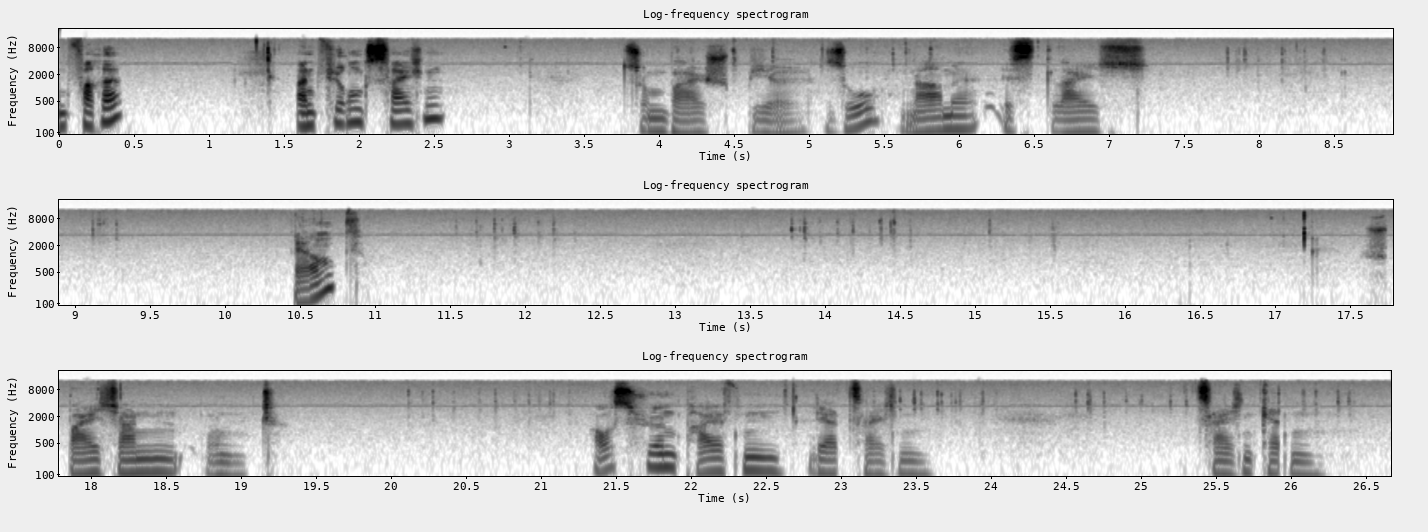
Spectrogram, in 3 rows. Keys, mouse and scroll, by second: 2.6 click, 3.2-5.6 typing, 7.0-8.1 typing, 9.8 Return, 10.6-14.8 typing, 17.0 click, 17.7 click, 19.6-26.3 typing.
